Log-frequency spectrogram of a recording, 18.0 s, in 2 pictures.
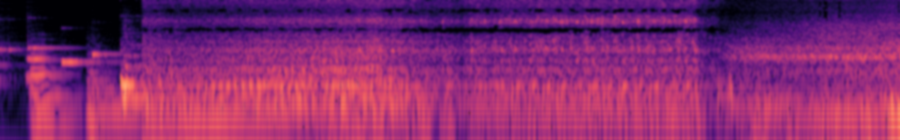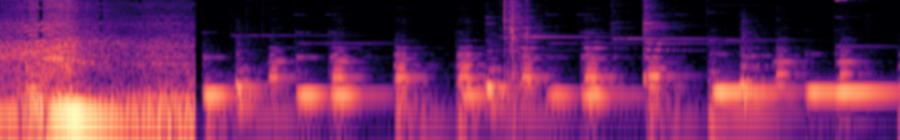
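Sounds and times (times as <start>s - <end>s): car accelerating away: 1.4s - 11.0s
car engine idling: 1.4s - 11.0s.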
